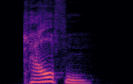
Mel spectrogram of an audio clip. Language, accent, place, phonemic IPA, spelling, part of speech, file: German, Germany, Berlin, /ˈkaɪ̯fən/, keifen, verb, De-keifen.ogg
- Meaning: to scold or nag sharply (stereotypically of older women)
